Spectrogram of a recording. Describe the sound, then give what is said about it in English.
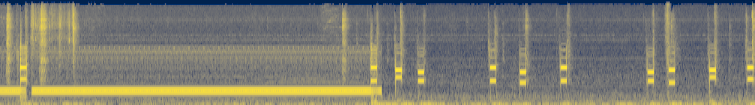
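A steady telephone dial tone hums for several seconds, then a quick series of beeping touch-tone keypresses dials a number in short, irregular bursts to place a wake-up call. No voices are heard. “Okay, I hope none of you picked up that phone number there.”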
